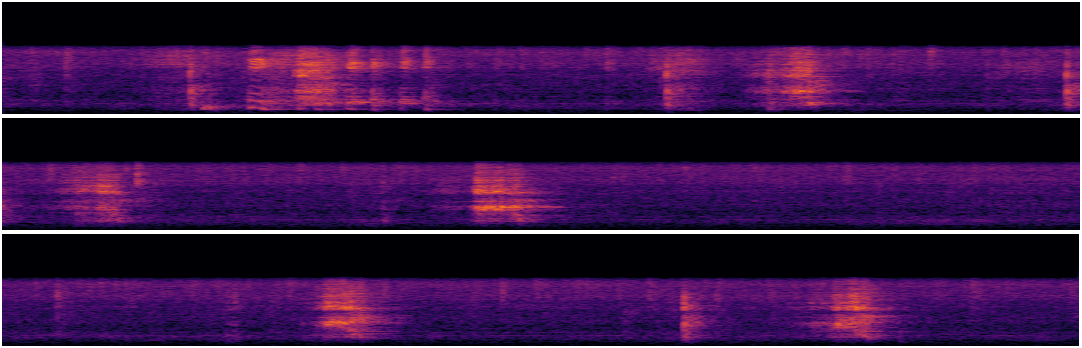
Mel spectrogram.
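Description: Knife cutting slices off a sausage on a kitchen counter, irregular short knocks and scrapes, over a steady faint sizzle from a frying pan.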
